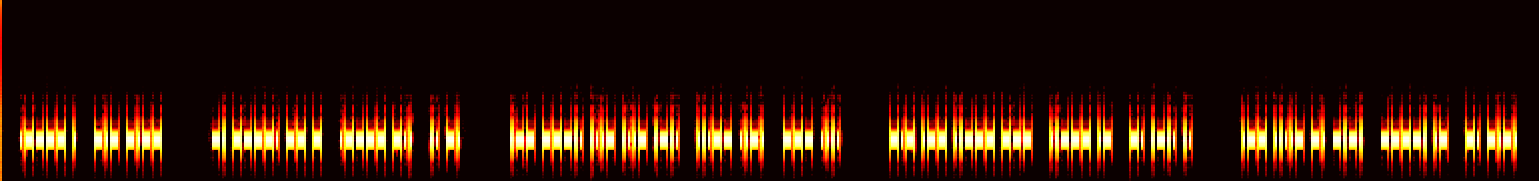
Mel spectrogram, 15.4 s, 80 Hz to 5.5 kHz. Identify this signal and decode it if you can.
Morse code, heard as a keyed tone, about 46 wpm, 670 Hz. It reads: 1E KY N9MT 1D IN W8VVL 3F OH KW2O 2A NLI W4NC 9A NC
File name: LARK-FD-2022-Log-in-CW-45wpm-670-Hz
